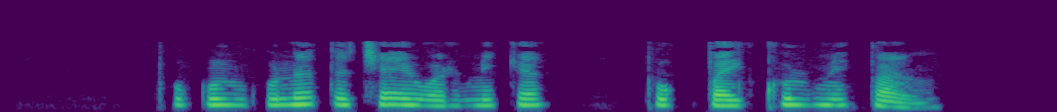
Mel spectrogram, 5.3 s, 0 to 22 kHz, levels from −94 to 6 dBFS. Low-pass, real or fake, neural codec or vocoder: 5.4 kHz; real; none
